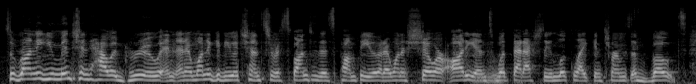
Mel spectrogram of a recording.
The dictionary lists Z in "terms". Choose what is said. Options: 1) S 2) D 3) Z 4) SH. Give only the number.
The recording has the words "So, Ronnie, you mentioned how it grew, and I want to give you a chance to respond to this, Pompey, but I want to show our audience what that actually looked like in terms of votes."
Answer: 3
